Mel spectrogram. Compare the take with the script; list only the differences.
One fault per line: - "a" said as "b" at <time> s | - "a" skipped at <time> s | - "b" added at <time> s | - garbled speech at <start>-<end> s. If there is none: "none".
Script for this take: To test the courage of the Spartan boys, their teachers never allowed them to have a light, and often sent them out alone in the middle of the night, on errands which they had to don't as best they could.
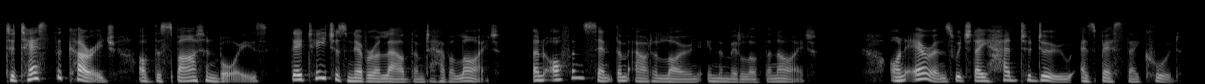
- "don't" said as "do" at 10.3 s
